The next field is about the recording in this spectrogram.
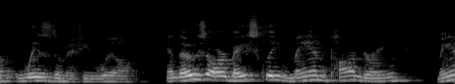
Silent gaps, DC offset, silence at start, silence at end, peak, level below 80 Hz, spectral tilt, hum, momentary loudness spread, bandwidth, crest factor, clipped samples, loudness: none; under 0.1%; 0 s; 0 s; -12 dBFS; -76 dBFS; -7.5 dB/octave; none; 15 LU; 10 kHz; 16 dB; under 0.1%; -29 LUFS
